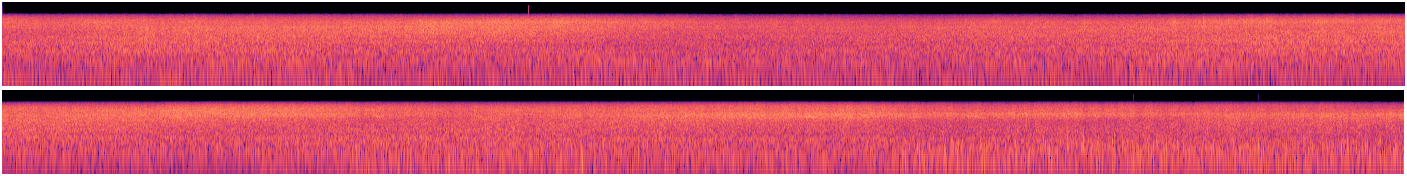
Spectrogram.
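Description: Atlantic surf breaking and washing up a sandy beach: a steady, loud roar of waves without pause.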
